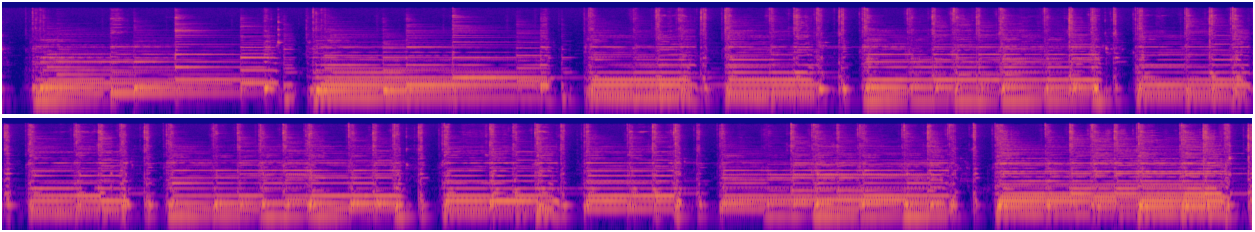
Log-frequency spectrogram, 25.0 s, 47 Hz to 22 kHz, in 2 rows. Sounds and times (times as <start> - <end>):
Acoustic guitar: 0.0 - 25.0.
